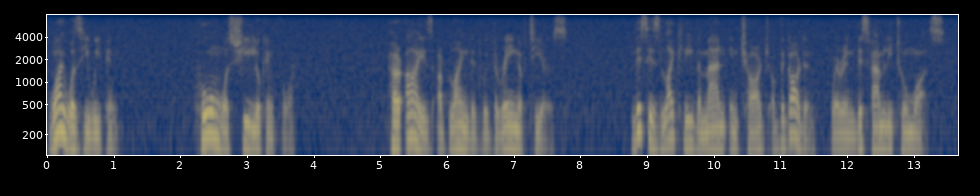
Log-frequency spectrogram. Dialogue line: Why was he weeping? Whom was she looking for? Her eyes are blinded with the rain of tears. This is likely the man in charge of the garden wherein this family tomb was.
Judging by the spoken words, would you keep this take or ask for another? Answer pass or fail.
pass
